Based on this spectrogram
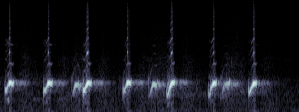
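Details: Daytime calls of a male white-breasted waterhen, recorded live: about nine short, abrupt, upward-inflected croaks in three seconds, delivered in an uneven rhythm.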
